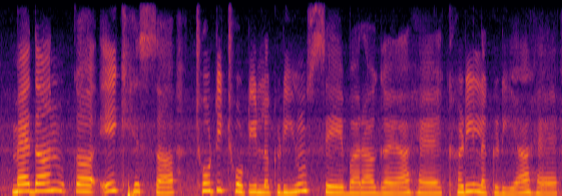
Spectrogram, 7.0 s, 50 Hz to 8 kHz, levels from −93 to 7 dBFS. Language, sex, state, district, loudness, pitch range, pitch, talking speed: Hindi, female, Uttar Pradesh, Lalitpur, -18 LUFS, 220-275 Hz, 245 Hz, 120 wpm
